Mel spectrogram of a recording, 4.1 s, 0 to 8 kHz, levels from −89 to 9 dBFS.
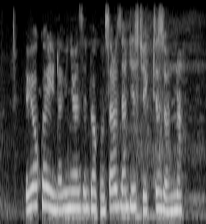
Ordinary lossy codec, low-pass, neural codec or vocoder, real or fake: Opus, 64 kbps; 7.2 kHz; none; real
